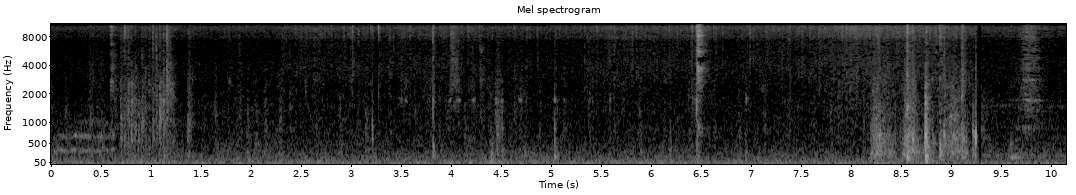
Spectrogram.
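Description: Silicone spatula flipping mini pancakes on a nonstick pan: faint scrapes and taps, with one sharp tap about six and a half seconds in and a cluster of scrapes near the end.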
